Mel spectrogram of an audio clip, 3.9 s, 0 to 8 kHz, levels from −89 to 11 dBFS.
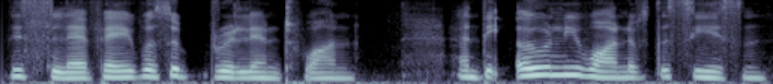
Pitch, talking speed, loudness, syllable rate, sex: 175 Hz, 200 wpm, -18 LUFS, 5.7 syllables/s, female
